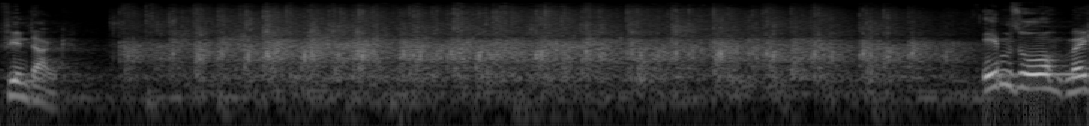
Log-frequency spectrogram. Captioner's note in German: Beifall AfD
